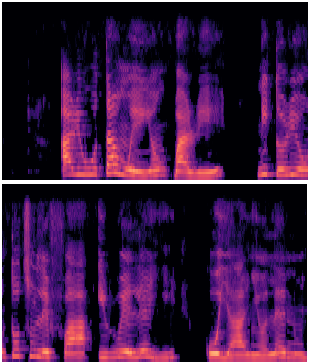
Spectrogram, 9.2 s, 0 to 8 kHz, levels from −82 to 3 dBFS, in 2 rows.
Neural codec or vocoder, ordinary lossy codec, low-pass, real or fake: none; none; 7.2 kHz; real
